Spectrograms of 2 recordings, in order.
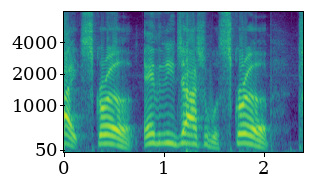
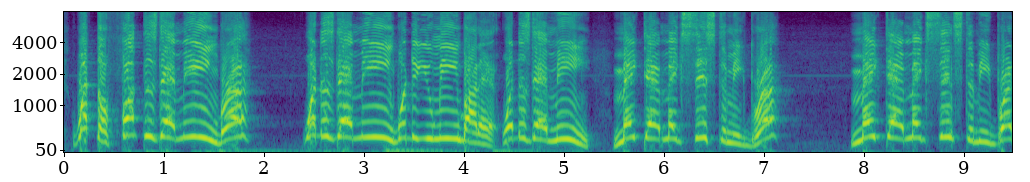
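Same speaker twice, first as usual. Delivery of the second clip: exasperated rant; 8 semitones higher than usual. Real, not acted. Ranting at a commenter about a dumb take. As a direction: demand an answer in disbelief.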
